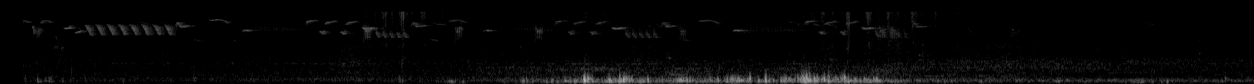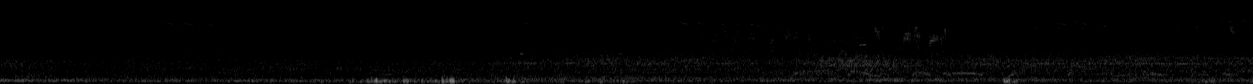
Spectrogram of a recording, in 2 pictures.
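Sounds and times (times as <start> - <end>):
small birds chirping: 0.3 - 12.1.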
